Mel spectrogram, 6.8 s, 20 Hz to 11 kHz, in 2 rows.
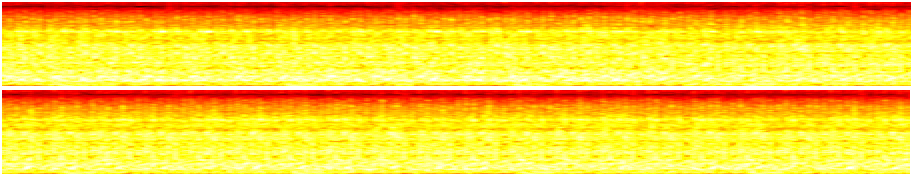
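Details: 1998 Freightliner Classic, Cat 3406E diesel, after replacing injectors and cups (fix for fuel dumping into oil at idle), injectors set at 52.32, fresh oil, 68 psi oil pressure: even regular idle clatter, no miss or heavy knock; normal idle.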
